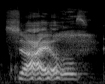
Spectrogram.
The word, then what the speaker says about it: Giles: Giles.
